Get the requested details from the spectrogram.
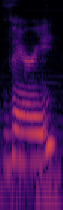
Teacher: It is very, with the Here the tongue position appears to be slightly different, and that is because the tongue is beginning to move into position for the R consonant sound in very, even as the jaw has dropped for the as in bed vowel. So the tongue does not stay down in the position long.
